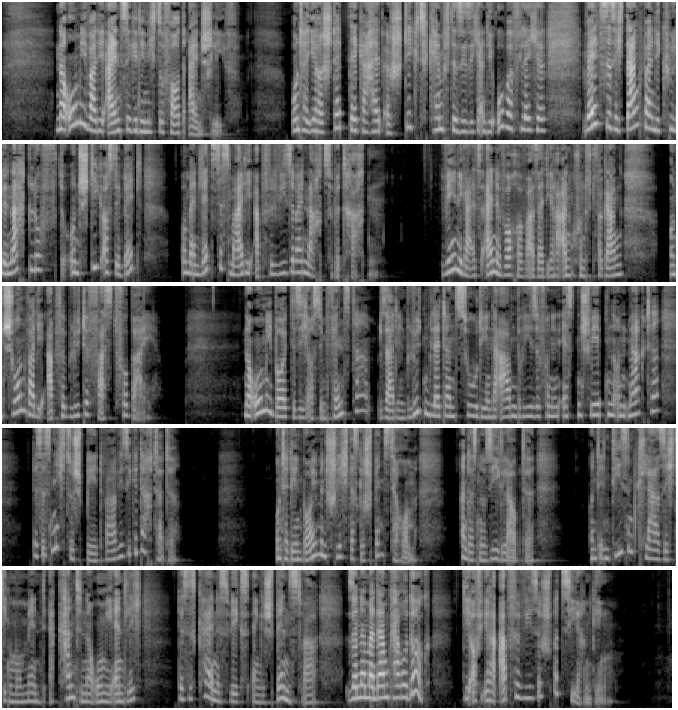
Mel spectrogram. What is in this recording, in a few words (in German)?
Lesung, Jugendbuch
